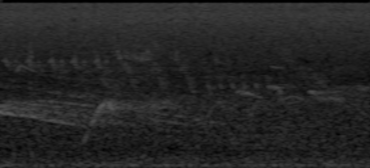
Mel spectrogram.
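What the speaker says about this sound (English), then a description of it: "What's that? A siren." A distant siren wails faintly, its tone sliding and rising, far off under steady outdoor background noise.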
